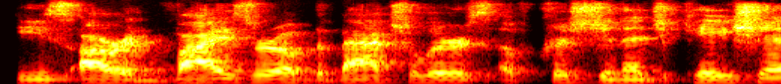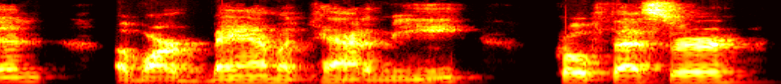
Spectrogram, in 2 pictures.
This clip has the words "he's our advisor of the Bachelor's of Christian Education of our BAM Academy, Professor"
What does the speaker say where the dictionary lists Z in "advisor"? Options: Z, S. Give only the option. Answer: Z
